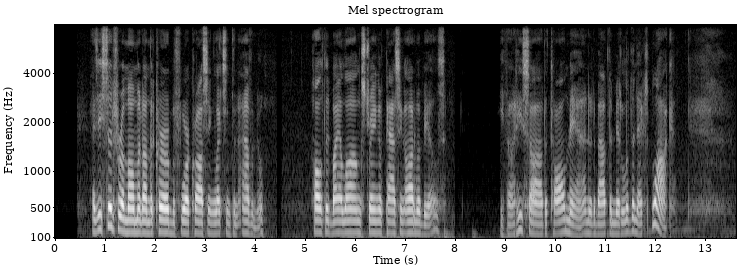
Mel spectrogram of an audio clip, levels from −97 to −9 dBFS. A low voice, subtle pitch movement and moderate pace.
No: medium, 155 Hz; narrow, 1.8 semitones; average, 160 wpm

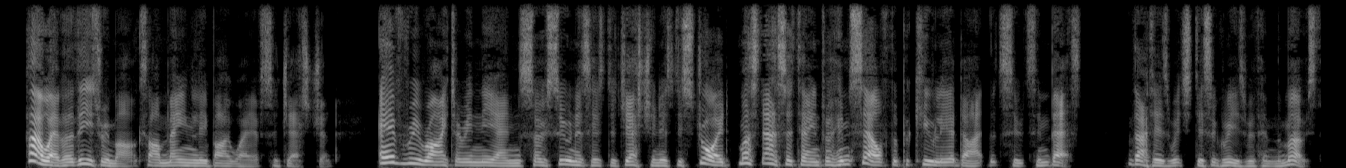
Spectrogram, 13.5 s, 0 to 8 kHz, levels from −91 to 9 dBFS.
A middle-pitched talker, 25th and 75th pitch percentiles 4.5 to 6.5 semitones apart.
Yes: medium, 145 Hz; wide, 5.5 semitones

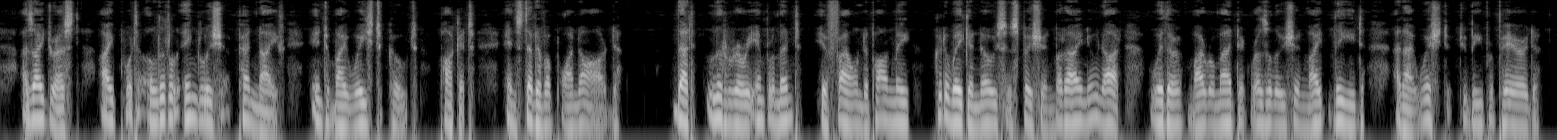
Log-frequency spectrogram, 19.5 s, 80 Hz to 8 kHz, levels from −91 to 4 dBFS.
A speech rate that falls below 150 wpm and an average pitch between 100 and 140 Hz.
Yes: slow, 135 wpm; low, 135 Hz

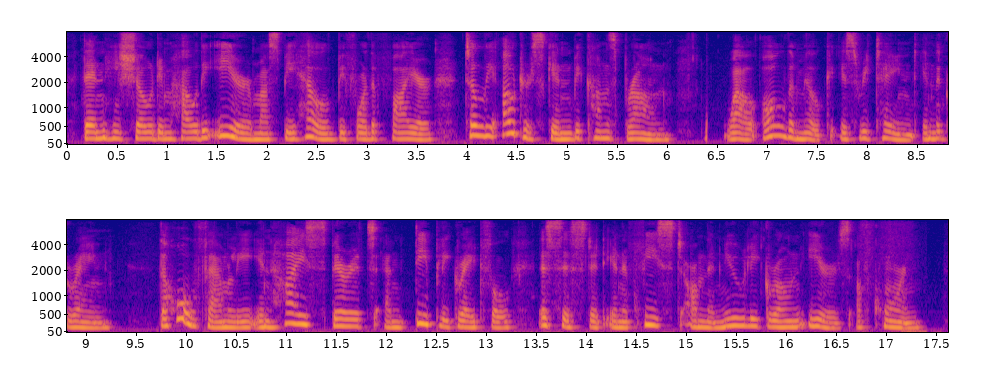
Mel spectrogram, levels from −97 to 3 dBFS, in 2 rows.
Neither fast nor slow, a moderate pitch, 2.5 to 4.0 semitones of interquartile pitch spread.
Yes: average, 165 wpm; medium, 165 Hz; average, 3.4 semitones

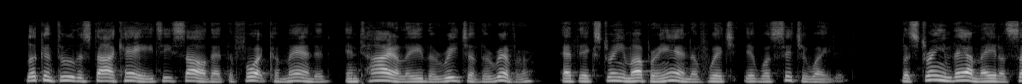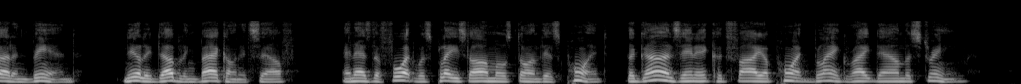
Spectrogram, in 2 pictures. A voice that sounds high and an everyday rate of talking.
No: medium, 140 Hz; average, 175 wpm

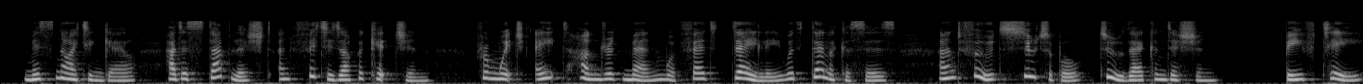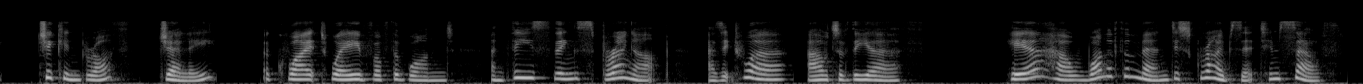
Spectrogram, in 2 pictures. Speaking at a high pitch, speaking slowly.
Yes: high, 230 Hz; slow, 125 wpm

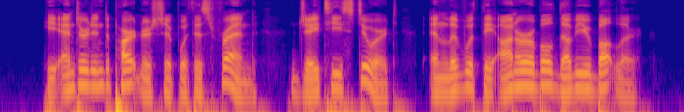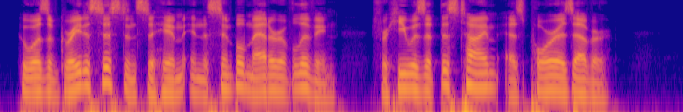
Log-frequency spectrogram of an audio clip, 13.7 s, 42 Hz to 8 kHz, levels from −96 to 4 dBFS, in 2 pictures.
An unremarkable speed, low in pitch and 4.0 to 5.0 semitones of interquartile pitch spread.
Yes: average, 175 wpm; low, 110 Hz; average, 4.5 semitones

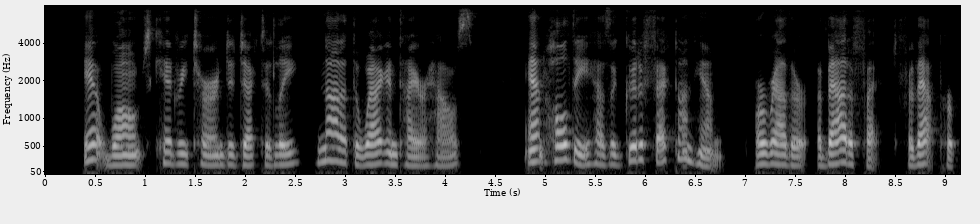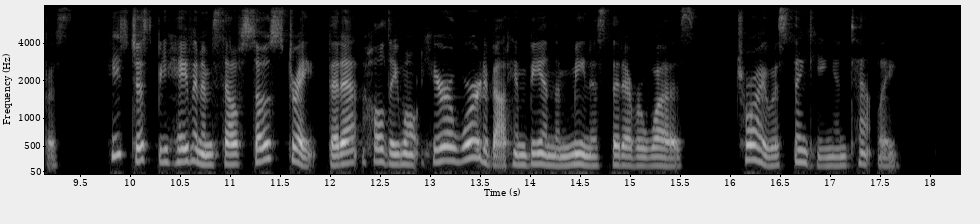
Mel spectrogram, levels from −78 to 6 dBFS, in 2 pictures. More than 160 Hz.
Yes: medium, 185 Hz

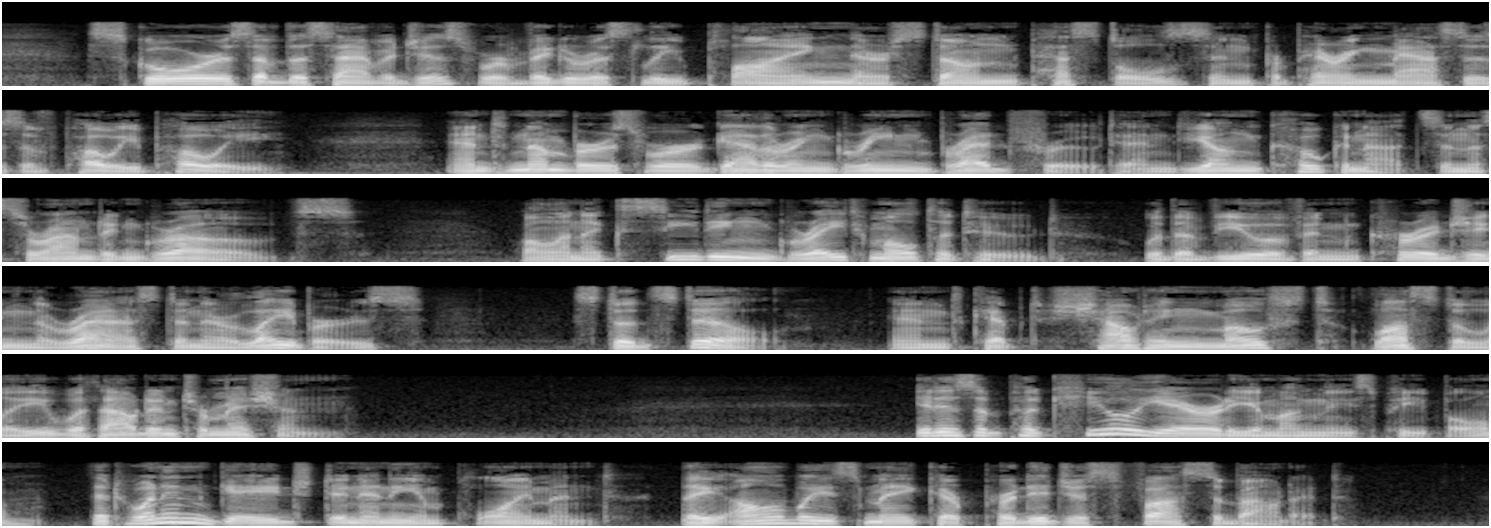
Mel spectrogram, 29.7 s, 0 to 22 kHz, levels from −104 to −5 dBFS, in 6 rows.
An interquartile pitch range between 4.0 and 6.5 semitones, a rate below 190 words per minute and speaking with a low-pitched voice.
Yes: average, 5.0 semitones; average, 150 wpm; very low, 95 Hz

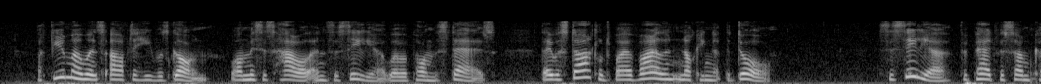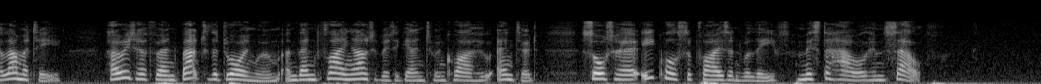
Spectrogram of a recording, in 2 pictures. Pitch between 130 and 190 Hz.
No: high, 220 Hz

